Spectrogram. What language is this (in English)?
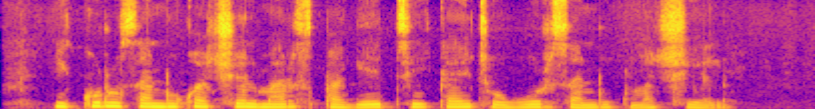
Luo (Kenya and Tanzania)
